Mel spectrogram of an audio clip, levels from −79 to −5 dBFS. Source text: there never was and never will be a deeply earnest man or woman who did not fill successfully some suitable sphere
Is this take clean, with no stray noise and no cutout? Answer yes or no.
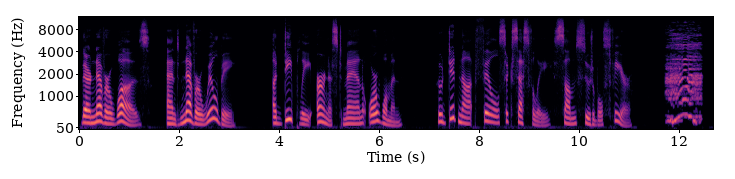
no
